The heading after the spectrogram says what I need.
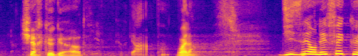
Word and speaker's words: Kierkegaard: Le philosophe danois Kierkegaard disait, on prononce, Kierkegaard, voilà, disait en effet que les gens exigeaient la liberté d'expression pour compenser leur liberté de penser, qu'ils préfèrent éviter.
